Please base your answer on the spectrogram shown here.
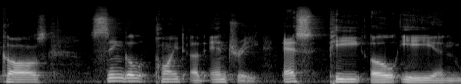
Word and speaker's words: SPOE: The FDIC has suggested that it would do this through a process it calls Single Point of Entry, SPOE, and which I will pronounce as SPO.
